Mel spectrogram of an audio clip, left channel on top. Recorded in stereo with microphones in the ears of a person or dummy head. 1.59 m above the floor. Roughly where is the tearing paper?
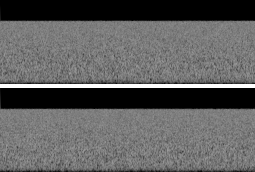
No tearing paper in this recording.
